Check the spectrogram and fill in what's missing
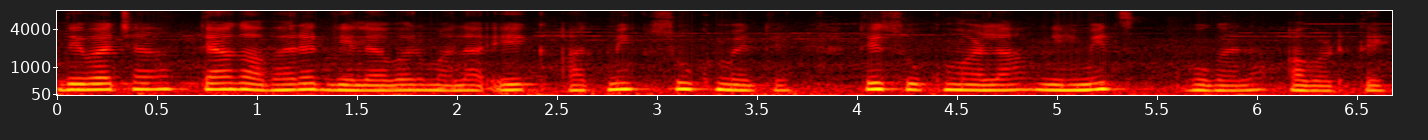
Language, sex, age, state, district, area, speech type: Marathi, female, 45-60, Maharashtra, Thane, rural, spontaneous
